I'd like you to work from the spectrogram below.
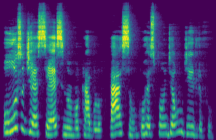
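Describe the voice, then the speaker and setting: A fairly high-pitched, slightly bright woman's voice, animated and at normal speed, delivers an exam-prep grammar lesson in a Brazilian Portuguese accent. She proceeds step by step, catching and fixing her own errors.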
